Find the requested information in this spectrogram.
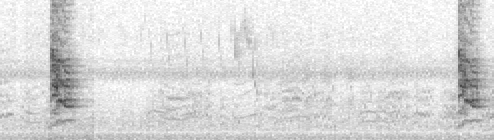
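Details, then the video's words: Female white-bellied seedeater calling: two loud, harsh, buzzy calls about four seconds apart, with a faint steady high tone and soft background between them. "Piado de Fêmea de Chorão + Macho cantando no fundo"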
